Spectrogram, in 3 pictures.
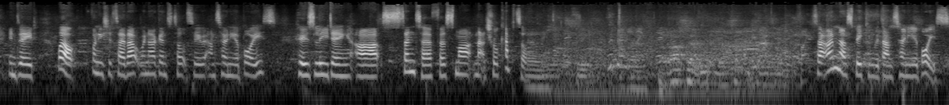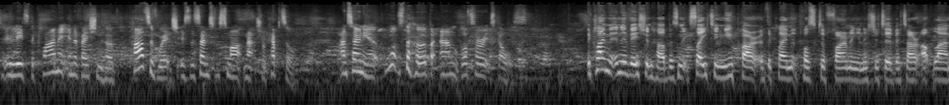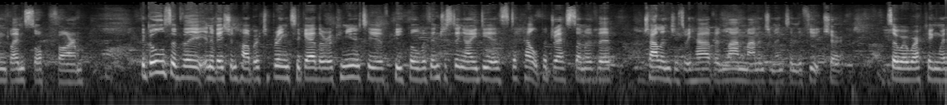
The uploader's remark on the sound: This podcast was recorded on site at The Royal Highland Show in Edinburgh.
